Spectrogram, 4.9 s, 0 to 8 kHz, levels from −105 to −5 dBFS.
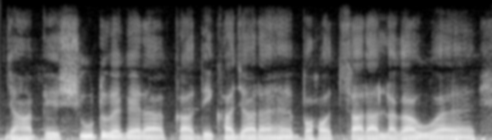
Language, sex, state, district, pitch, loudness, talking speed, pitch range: Hindi, male, Bihar, West Champaran, 120 Hz, -15 LUFS, 170 wpm, 100-125 Hz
